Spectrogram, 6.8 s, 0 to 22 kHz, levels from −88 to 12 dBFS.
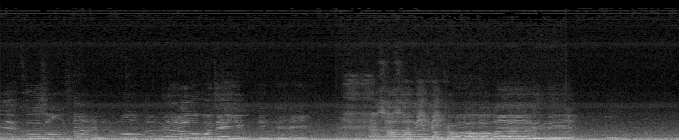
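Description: From 3.36 s to 5.66 s the speech has a doubled audio track: an identical full-band copy sits roughly 150 ms behind, at about the same level, with no decay or room colour. It switches on and off abruptly, likely from a second, slower capture path.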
